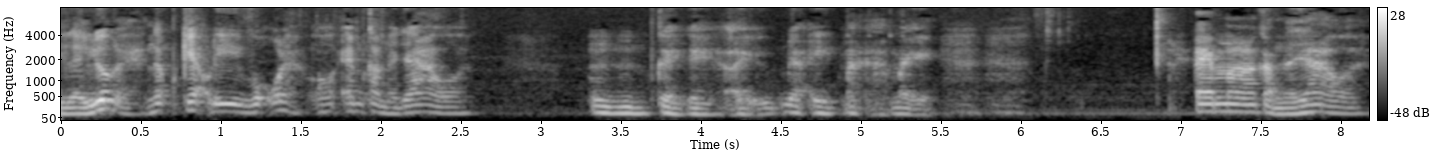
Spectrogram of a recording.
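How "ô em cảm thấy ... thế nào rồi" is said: soft, hushed, lower coaxing tone; imitating a hushed, caring whisper to a girl; gentle soft voice. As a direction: coo it quietly like a guy soothing his date. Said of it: "giọng nhẹ nhàng lắm".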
